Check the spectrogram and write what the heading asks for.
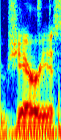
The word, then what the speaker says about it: Jarius: Torrey Smith, Jairus Wright, or Jarius, I think he pronounces it.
